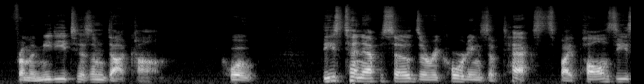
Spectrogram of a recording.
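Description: A man's voice: on the low side, a bit bright. A man co-hosting a podcast, reading a scripted news digest with wry, sardonic commentary.

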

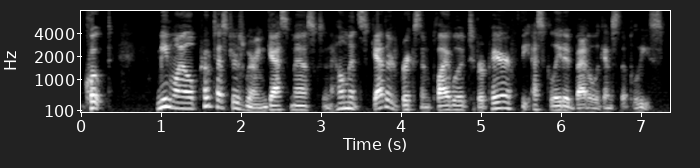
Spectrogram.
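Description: A man's voice: medium pitch, big pitch swings, normal speed. A man reading a scripted podcast news digest and quotes, with wry, sardonic commentary.

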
